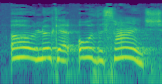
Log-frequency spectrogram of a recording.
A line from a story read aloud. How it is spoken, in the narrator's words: shouted Momo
